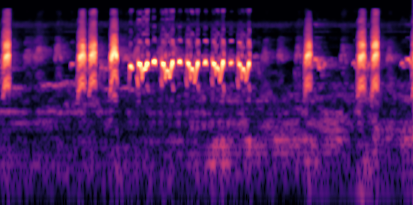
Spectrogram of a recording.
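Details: Sooty-headed bulbul in the wild while a young lure bird is tested, giving a quick series of chattering, slightly descending notes between loud sharp clicks and chips, with faint low background sounds.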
